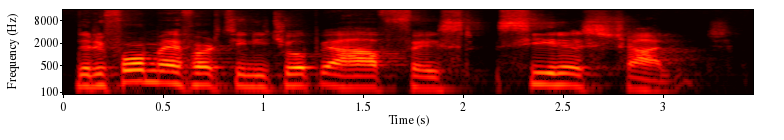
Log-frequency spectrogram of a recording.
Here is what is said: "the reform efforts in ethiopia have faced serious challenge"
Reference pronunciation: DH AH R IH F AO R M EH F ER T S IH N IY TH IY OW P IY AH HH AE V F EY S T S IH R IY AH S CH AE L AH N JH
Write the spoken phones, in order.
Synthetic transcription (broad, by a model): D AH R IH F AO R M EH F ER T S IH N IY T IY OW P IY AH HH AE V F EY S T S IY R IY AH S CH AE L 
